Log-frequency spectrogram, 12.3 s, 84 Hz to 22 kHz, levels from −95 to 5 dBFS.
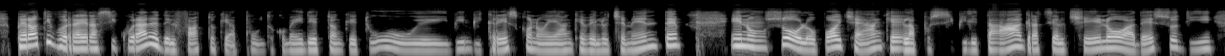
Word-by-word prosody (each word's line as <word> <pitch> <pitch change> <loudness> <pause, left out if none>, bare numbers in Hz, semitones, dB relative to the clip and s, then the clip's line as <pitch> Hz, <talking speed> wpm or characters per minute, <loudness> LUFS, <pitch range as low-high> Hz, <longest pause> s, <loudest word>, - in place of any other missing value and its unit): Però 235 +3 +7
ti 340 - +1
vorrei 190 - +3
rassicurare 185 +7 +2
del 160 -7 -3
fatto 150 +3 -6
che, - - -9
appunto, 145 -1 -15
come 150 -1 -10
hai 150 - -4
detto 155 +1 -3
anche 150 -1 -7
tu, 165 -2 -6
i 145 -1 -5
bimbi 170 -1 -11
crescono 160 +1 -4
e 145 0 -3
anche 155 +2 -5
velocemente 160 - -1 0.5
e 240 0 +5
non 200 -2 -2
solo, 180 - +3
poi 200 +8 +3
c'è - - -2
anche 180 +3 -1
la 155 -1 +3
possibilità, 160 +3 0
grazie 160 -3 -3
al 150 -1 -4
cielo, 175 +4 +1
adesso 160 +7 -2
di, 170 -1 -9
165 Hz, 155 wpm, -23 LUFS, 150-190 Hz, 0.5 s, Però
